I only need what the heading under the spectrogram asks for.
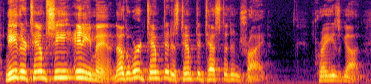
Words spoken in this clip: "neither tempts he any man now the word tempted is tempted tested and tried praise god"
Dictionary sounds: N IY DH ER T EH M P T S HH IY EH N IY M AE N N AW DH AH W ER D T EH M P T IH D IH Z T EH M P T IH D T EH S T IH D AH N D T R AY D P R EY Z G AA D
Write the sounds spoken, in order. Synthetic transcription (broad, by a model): N IY DH ER T EH M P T S IY EH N IY M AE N N AW DH AH W ER D T EH M P T IH D IH Z T EH M P T IH D T EH S T IH D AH N T R AY D P R EY Z G AA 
